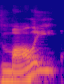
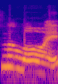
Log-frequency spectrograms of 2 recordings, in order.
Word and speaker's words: Molloy: to owe you yes and then tails it pronounced Molly its Molloy Molloy okay yeah I know it's in New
